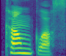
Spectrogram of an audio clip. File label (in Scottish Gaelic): "cam glas", gaelic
